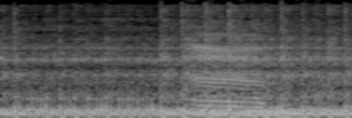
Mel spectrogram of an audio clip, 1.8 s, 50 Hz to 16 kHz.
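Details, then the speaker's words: Stihl MS462 chainsaw calibration after 30 seconds on choke, trigger held: steady buzzing load setting while the carb sets itself, then climbing toward wide open throttle before idling 30 seconds to set idle fuel; normal calibration run. "And you'll hear that load setting, and then it'll go up to wide open throttle, set it there, and then let it idle for 30 seconds, and that'll allow it to dial in that idle fuel setting."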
